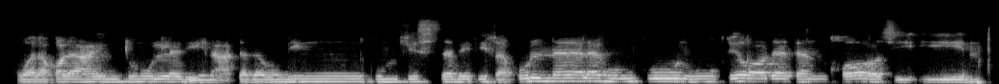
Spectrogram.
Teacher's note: بسكون ميم الجمع أولا للإمام قالون، وبتفخيم الراء في كلمة قردة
